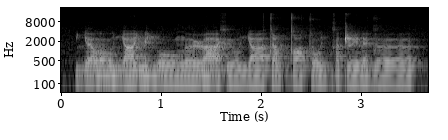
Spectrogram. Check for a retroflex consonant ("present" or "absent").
present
